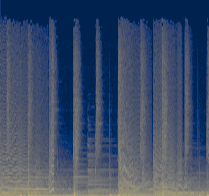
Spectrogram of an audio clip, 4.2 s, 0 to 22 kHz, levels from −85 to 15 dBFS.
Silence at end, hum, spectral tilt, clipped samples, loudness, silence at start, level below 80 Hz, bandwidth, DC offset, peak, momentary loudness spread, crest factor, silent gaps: 0 s; none; -5 dB/octave; under 0.1%; -19 LUFS; 0 s; -24 dBFS; over 20 kHz; 0.4%; -2 dBFS; 5 LU; 18 dB; none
